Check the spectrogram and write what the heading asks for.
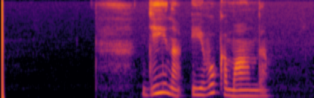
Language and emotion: Russian, neutral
